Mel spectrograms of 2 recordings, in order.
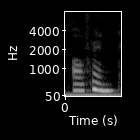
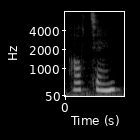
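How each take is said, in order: First: The word has an old-fashioned British pronunciation. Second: The word has a modern British pronunciation. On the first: The speaker is probably older. "It's old-fashioned" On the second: The speaker is probably younger. "the more modern often"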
